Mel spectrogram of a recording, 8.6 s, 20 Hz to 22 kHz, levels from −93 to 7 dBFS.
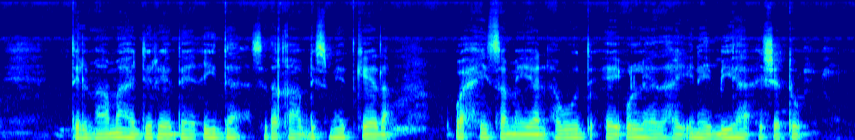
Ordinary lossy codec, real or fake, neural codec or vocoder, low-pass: none; real; none; none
